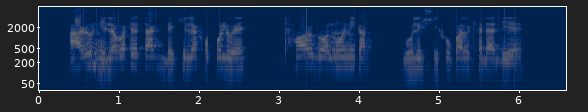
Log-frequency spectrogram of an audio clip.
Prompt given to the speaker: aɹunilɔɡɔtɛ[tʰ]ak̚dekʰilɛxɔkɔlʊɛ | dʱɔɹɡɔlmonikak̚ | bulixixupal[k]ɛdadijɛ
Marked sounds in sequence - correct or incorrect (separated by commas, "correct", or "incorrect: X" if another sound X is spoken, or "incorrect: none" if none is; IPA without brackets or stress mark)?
incorrect: t, incorrect: kʰ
